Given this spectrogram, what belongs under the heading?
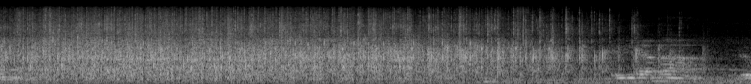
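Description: Dense, loud applause from a large audience of farmers at an outdoor presidential speech in Côte d'Ivoire, sustained for several seconds before thinning out, with a voice starting up near the end.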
